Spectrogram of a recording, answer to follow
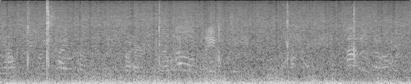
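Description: Wind buffeting the microphone, a loud steady low rumble, with distant voices calling faintly over it and a few sharp taps.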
